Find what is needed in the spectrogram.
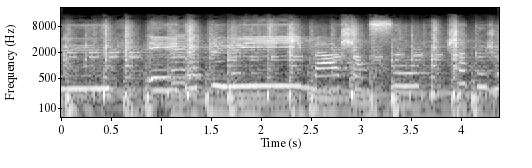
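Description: Early-1960s French pop song playing from a stereo EP record: a band with a steady drum beat under held melody notes.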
